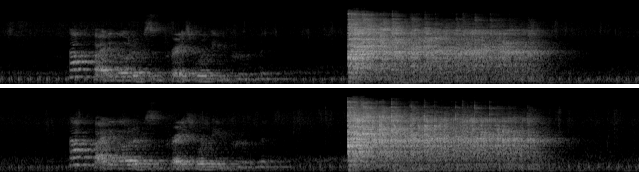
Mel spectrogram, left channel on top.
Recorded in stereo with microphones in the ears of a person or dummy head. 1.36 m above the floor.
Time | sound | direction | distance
0.7 | a woman speaking | 15° left (ahead or behind) | 0.7 m
3.5 | a rattle | 35° right (ahead or behind) | 1.2 m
